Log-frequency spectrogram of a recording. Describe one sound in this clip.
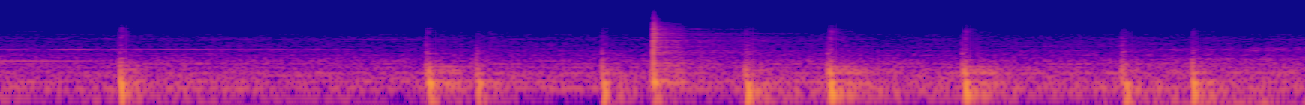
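Footsteps clank on a metal grating floor in an echoing corridor.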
